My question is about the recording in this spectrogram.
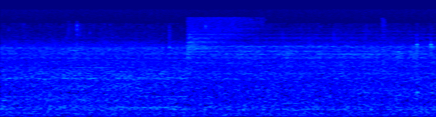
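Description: Steady urban background rumble with an even hum and no distinct events.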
